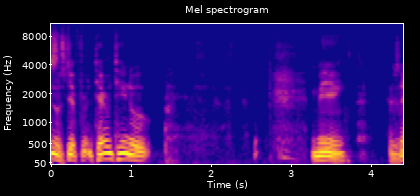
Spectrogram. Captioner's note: laughs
